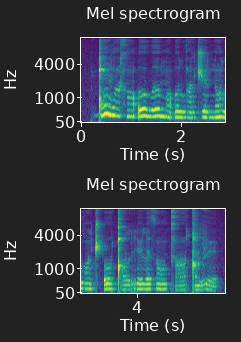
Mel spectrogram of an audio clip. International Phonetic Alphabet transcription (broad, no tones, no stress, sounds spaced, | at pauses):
ɡ͡ǃ õ v ɑ̃ x ɔ̃ ʔ o w ɤ m ɔ̃ ʔ o l w ɑ̃ l t͡ʃ ø l n õ l w ɔ̃ l t͡ʃʼ o ɡ͡ǃ ɔ l r ø l ə θ ɔ̃ kʰ ɑ ǃ ə̃ l v ø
